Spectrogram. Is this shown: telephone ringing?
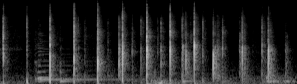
no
